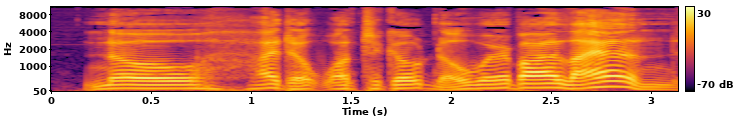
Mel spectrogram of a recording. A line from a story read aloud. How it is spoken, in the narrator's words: she answered gaily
